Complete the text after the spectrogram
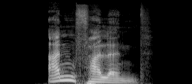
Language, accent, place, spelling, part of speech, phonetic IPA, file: German, Germany, Berlin, anfallend, verb, [ˈanˌfalənt], De-anfallend.ogg
- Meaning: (verb) present participle of anfallen; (adjective) 1. accruing, arising 2. contingent, incidental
